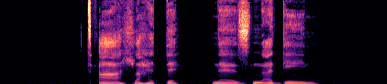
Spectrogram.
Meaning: one hundred
- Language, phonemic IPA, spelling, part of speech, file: Navajo, /tʼɑ́ːɬɑ́hɑ́tɪ́ nèːznɑ́tìːn/, tʼááłáhádí neeznádiin, numeral, Nv-tʼááłáhádí neeznádiin.ogg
